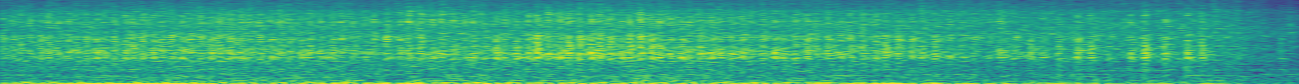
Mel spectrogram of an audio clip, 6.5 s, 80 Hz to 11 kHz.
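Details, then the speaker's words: LB7 Duramax diesel project truck with new injectors, a fuel system upgrade and a new turbo. Rough, stumbling idle with sharp clatter. Misfire at idle. "like a miss, doesn't it?"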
